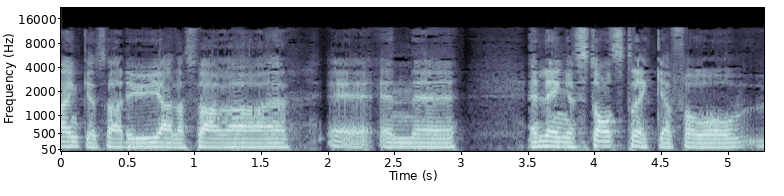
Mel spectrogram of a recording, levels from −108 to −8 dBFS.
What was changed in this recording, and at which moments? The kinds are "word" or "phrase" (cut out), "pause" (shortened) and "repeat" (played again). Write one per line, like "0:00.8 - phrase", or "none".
none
